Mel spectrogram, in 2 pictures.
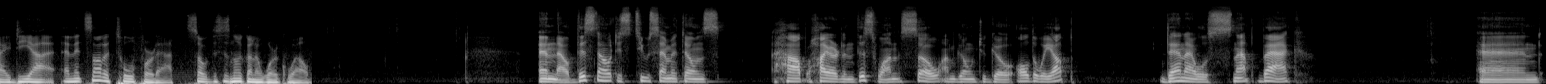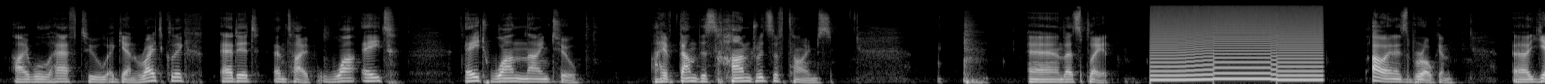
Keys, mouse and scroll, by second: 3.2 click, 3.8 click, 9.4-10.5 drag, 11.2-14.4 drag, 14.5-14.8 ctrl+scroll up 2, 16.1 right click, 17.0 click, 18.6-21.5 typing, 23.3 ctrl+scroll down 2, 25.5 ctrl+click, 25.9 ctrl+click, 26.4 space, 28.5 space, 30.4 ctrl+scroll up 2.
